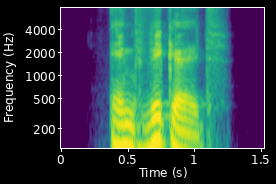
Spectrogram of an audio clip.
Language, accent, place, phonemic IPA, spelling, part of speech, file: German, Germany, Berlin, /ɛntˈvɪkl̩t/, entwickelt, verb / adjective, De-entwickelt.ogg
- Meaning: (verb) past participle of entwickeln; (adjective) developed; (verb) inflection of entwickeln: 1. third-person singular present 2. second-person plural present 3. plural imperative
